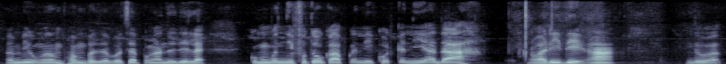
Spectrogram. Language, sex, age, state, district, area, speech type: Manipuri, male, 18-30, Manipur, Chandel, rural, spontaneous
